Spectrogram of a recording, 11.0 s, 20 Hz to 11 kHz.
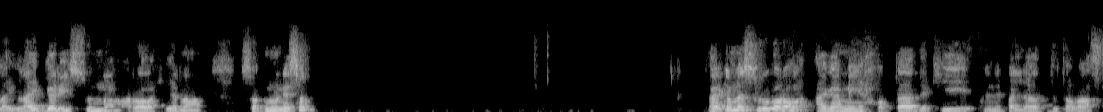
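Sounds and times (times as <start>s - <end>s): faint quick clicks: 5.3s - 5.7s.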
